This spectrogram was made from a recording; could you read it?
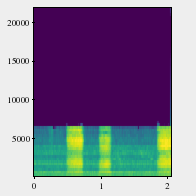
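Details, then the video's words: A baby Common Grackle begs while a parent feeds it at a bird cam: three harsh, raspy begging notes, each about a quarter second, spaced unevenly over two seconds against a quiet background. "Common Grackle - parent feeding baby"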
